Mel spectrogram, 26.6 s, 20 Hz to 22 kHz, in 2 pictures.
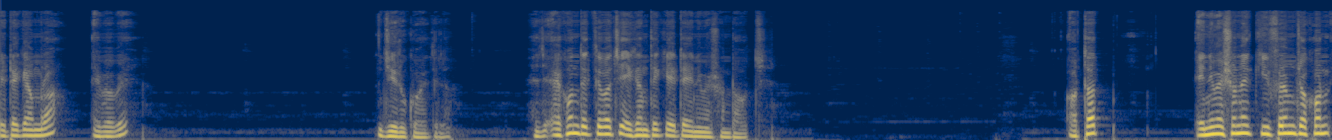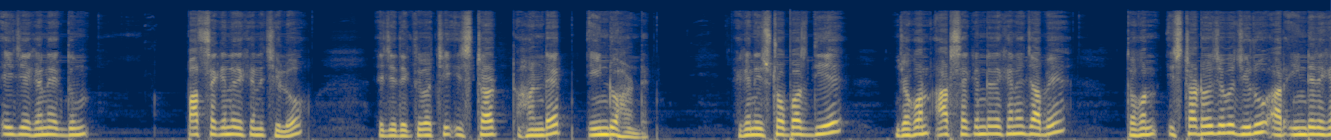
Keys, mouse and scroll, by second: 15.6 Page_Up, 22.8-26.5 drag.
